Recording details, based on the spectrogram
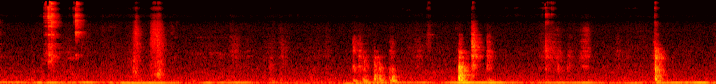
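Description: Scissors snipping a little off the bottom of a stem during a Delhi floral demonstration; several sharp, separate cuts spaced over the span, close and fairly quiet, with a low hum underneath and no talk.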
